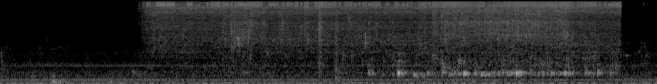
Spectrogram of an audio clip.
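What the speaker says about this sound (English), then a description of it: "I'm just gonna wash my hands and use my fingers to mix everything together." Hands are rinsed under a running kitchen tap before mixing doughnut dough, a steady close hiss of splashing water lasting about five seconds after a short beep and faint clicks.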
